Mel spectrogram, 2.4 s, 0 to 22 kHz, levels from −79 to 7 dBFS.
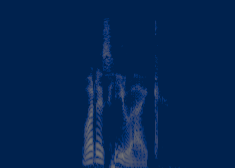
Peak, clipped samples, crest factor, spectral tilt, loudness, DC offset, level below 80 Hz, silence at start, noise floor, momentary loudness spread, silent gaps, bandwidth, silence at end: -28 dBFS; under 0.1%; 24 dB; -3.5 dB/octave; -47 LUFS; under 0.1%; -68 dBFS; 0.8 s; -89 dBFS; 11 LU; none; 14 kHz; 0.7 s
